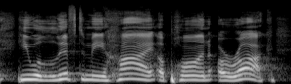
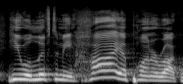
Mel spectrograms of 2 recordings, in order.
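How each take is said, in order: First: Slow, weighty reading of the verse; slowed, deliberate scripture reading; slow emphasis. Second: High lifted and stressed; verse repeated with weight on high. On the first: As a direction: lean on each word of the verse. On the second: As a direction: hit the word high. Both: Shown as a demonstration. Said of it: "Look at this".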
